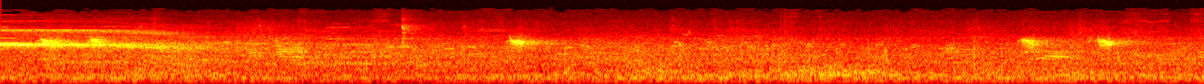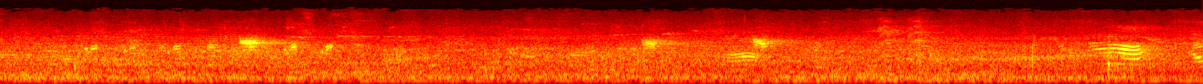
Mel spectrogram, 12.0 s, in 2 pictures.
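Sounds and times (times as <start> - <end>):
birds chirping: 0.0 - 1.1, 2.3 - 8.0
steady background din: 0.0 - 12.0.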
